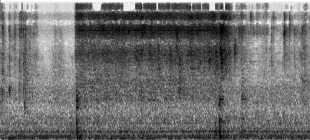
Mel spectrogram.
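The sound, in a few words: rinsing spinach under running tap water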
